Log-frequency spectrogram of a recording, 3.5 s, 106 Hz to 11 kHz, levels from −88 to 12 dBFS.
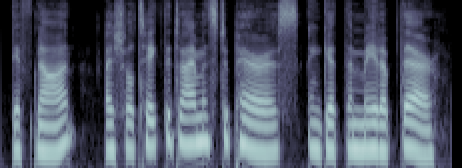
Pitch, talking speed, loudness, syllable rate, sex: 190 Hz, 260 wpm, -17 LUFS, 6.4 syllables/s, female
